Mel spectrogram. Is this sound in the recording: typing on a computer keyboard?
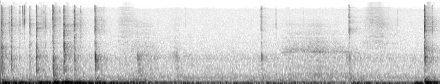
yes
